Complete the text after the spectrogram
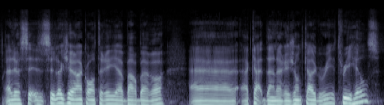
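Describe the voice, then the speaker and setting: Mellow-voiced male church interpreter. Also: on the low side. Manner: brisk, fluent, occasional self-corrections. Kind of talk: live interpretation into French. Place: church service.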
